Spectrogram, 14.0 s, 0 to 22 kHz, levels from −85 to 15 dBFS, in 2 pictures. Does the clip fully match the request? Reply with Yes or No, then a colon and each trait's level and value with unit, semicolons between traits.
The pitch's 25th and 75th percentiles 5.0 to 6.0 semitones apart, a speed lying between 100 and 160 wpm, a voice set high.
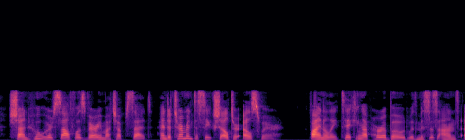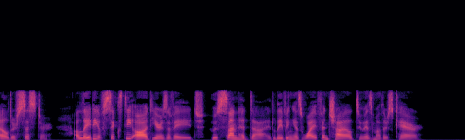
No: wide, 5.4 semitones; average, 190 wpm; high, 200 Hz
